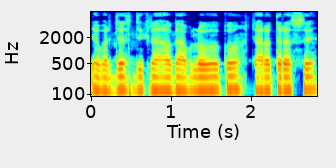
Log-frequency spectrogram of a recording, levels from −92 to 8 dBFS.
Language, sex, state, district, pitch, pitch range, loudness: Hindi, male, Chhattisgarh, Kabirdham, 125 Hz, 120-125 Hz, -16 LUFS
